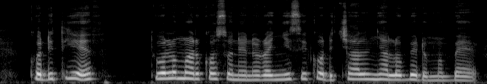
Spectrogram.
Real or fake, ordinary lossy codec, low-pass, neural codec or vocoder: real; none; none; none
